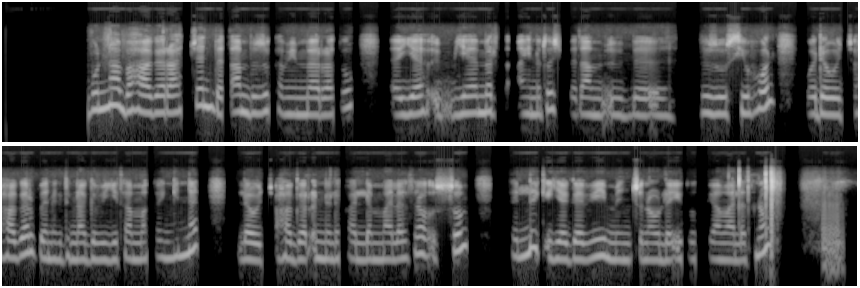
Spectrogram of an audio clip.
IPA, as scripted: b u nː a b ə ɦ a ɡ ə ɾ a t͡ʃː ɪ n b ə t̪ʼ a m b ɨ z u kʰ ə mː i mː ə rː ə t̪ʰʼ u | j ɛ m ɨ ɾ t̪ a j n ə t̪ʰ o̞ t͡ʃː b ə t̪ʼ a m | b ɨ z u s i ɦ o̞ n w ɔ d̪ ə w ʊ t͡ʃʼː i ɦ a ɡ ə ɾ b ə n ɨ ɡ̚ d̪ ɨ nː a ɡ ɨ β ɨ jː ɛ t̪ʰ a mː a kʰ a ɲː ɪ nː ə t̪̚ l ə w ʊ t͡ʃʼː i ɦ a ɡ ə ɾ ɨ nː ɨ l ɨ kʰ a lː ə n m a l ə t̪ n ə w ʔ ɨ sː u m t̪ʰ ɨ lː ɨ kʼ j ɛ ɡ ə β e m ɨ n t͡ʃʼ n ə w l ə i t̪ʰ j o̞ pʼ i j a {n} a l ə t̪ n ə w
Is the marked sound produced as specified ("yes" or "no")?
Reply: no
